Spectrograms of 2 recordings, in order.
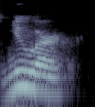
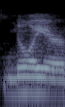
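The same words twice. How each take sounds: First: "newer" said NOO-er; mistaken name pronunciation. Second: "Neuer" said NOY-er; correct name pronunciation. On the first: Retold or imitated. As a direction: say "newer" with an oo vowel. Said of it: "some people thought it was newer". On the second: Shown as a demonstration. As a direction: say "Neuer" with an oy vowel. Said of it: "My name is pronounced Neuer".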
